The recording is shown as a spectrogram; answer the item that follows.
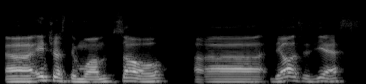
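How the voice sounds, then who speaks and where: A man's voice: mid-range voice, measured pace. A man in his twenties in casual podcast chat, rambling and often stumbling over repeated words as he starts a thought. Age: 20s. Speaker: podcast guest.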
